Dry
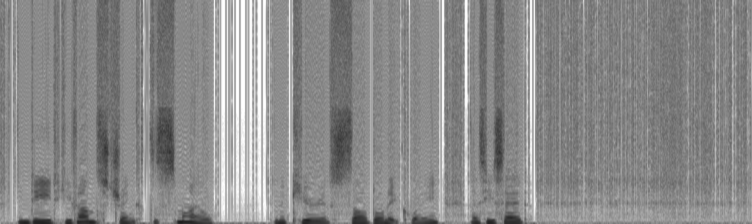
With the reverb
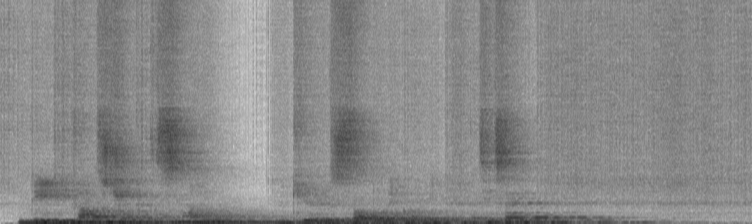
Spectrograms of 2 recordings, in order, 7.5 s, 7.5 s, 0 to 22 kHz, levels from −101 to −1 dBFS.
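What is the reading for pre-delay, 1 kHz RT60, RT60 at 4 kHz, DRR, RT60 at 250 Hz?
31 ms, 2.7 s, 1.7 s, -5.0 dB, 3.3 s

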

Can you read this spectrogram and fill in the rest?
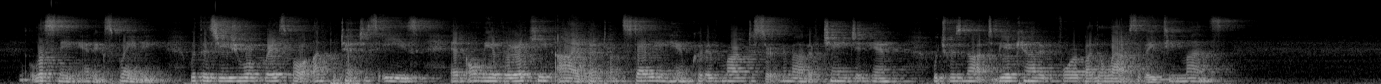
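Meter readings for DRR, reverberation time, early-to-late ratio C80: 2.0 dB, 1.1 s, 6.0 dB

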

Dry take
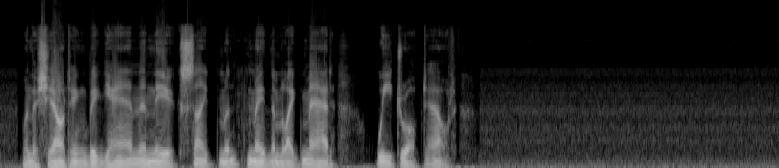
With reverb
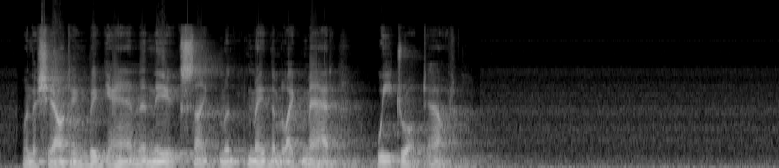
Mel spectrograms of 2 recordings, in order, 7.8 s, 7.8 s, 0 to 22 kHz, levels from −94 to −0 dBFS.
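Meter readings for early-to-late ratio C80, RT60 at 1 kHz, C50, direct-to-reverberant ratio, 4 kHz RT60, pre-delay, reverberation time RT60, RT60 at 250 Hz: 12.5 dB, 1.2 s, 11.0 dB, 8.5 dB, 0.85 s, 4 ms, 1.4 s, 2.3 s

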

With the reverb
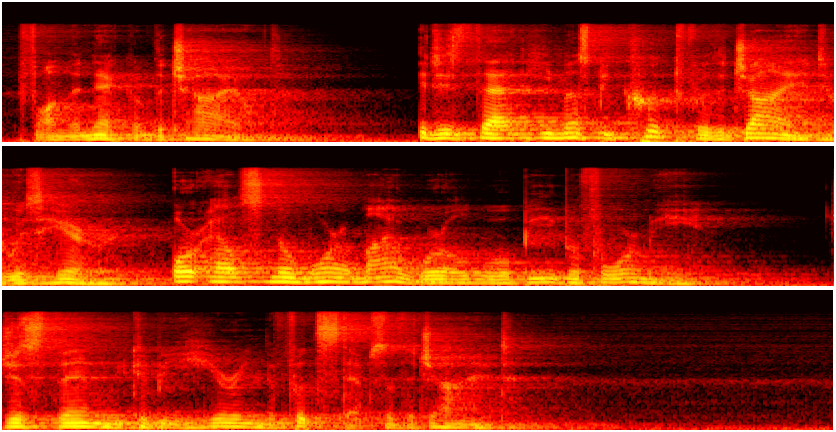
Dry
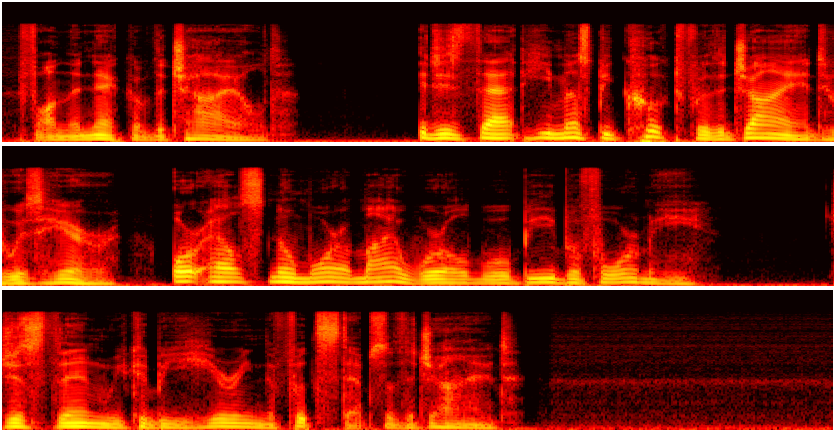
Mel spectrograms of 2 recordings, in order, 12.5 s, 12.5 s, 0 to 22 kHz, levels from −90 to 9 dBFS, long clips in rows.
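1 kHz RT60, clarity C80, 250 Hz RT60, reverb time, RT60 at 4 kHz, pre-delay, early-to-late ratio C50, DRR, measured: 1.4 s, 11.5 dB, 1.8 s, 1.5 s, 1.2 s, 9 ms, 9.5 dB, 8.0 dB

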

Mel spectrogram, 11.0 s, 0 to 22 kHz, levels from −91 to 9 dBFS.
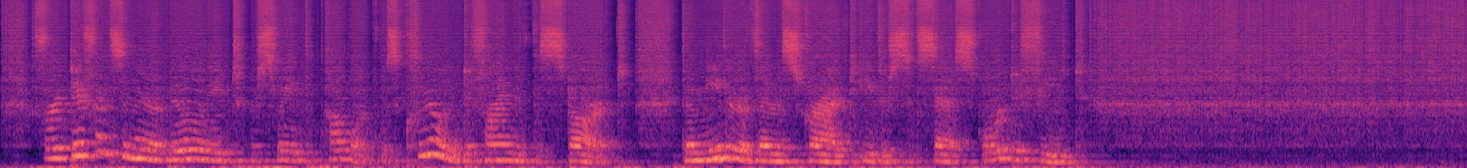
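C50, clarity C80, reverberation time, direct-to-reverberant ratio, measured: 8.5 dB, 13.5 dB, 0.45 s, -2.5 dB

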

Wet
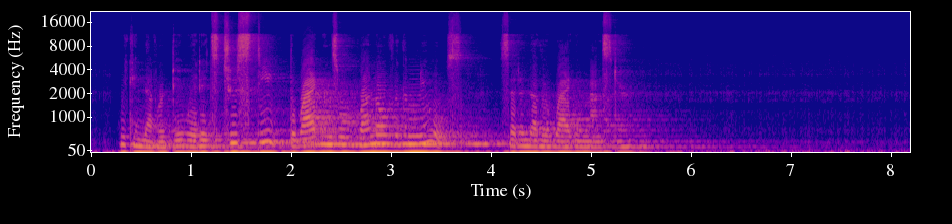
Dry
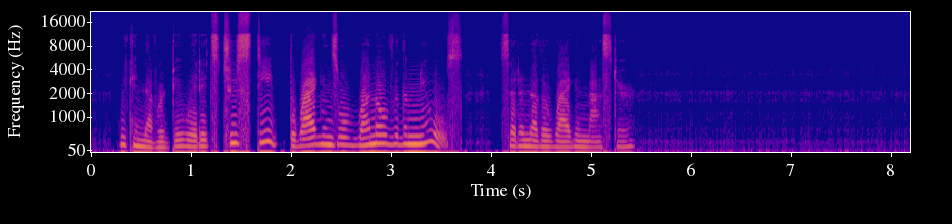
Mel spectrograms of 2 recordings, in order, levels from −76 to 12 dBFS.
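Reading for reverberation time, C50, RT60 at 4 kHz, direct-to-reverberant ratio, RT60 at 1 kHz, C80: 2.4 s, 7.5 dB, 1.3 s, 6.0 dB, 2.2 s, 9.0 dB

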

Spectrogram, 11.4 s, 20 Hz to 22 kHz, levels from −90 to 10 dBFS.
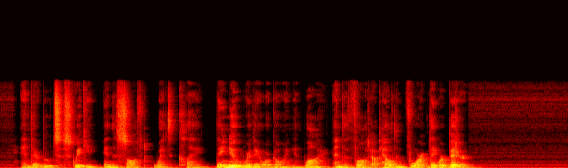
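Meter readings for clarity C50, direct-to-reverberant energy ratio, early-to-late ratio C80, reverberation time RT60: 9.5 dB, 1.5 dB, 13.0 dB, 0.50 s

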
